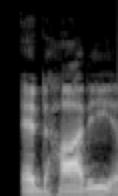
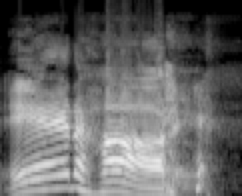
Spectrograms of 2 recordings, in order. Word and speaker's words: Ed Hardy: I just want to point out, you said Ed Hardy. It's actually pronounced Ed Hardy.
